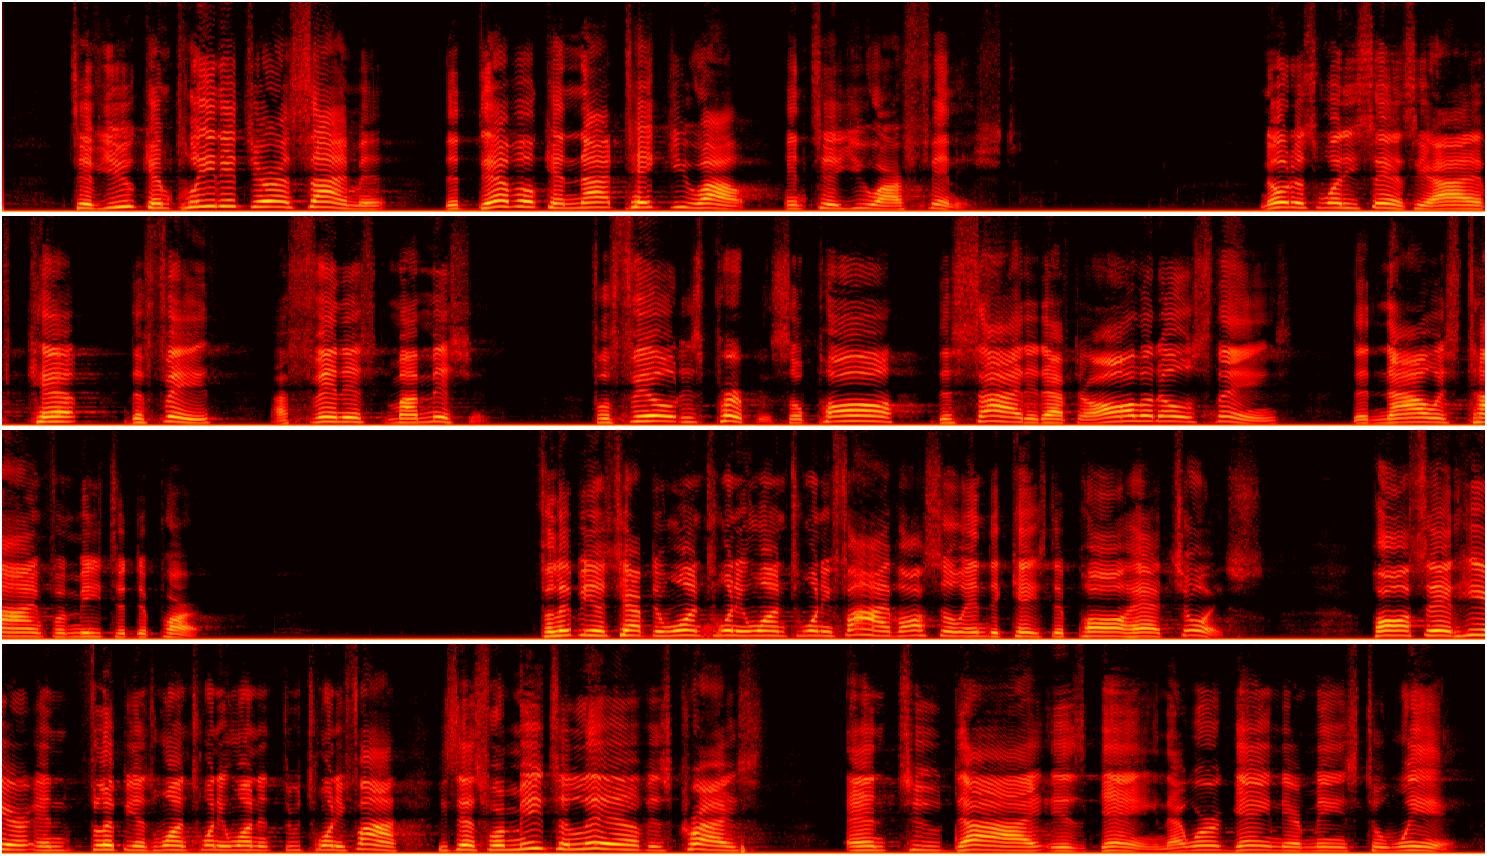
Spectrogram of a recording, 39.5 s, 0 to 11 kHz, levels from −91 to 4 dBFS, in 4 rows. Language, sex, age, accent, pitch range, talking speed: English, male, 50-69, American, 185-250 Hz, 135 wpm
